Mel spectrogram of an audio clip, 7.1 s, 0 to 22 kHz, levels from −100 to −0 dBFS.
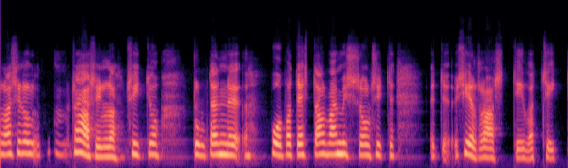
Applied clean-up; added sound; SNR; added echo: neural mask model DeepFilterNet 3.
